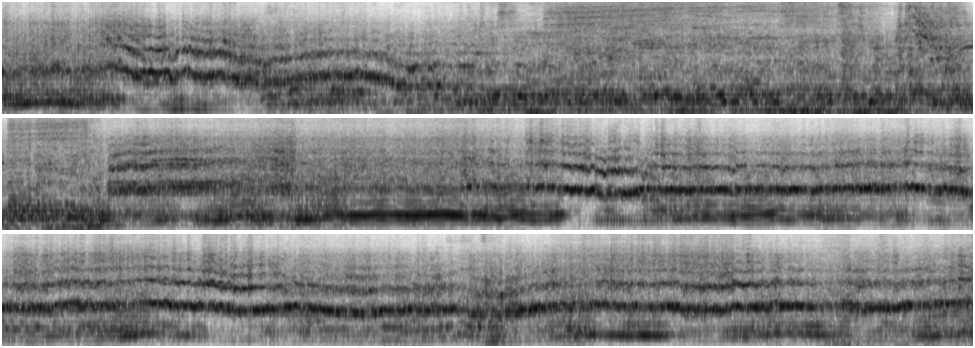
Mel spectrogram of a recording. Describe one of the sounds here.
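Tyres screech steadily as a car spins on pavement.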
